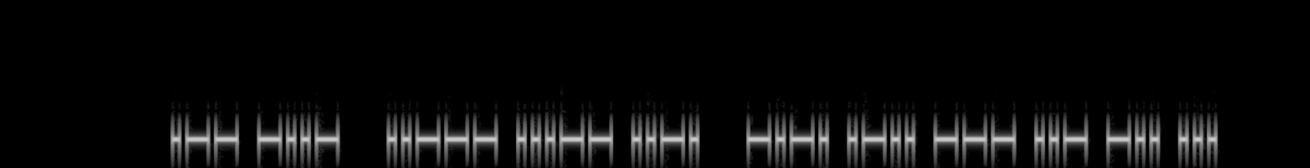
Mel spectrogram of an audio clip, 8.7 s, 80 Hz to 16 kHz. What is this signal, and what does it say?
Morse code, heard as a keyed tone, about 25 wpm, 700 Hz. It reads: WX 23F CLOUDS
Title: Practice QSO - Exchange 2 - Info - 25wpm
